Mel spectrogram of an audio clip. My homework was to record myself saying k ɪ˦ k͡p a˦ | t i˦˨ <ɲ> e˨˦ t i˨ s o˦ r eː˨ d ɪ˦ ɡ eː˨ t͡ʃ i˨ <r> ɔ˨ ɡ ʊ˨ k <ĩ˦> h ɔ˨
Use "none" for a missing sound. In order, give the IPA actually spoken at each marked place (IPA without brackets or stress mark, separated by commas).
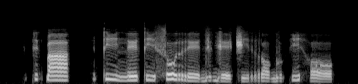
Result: n, r, i˦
